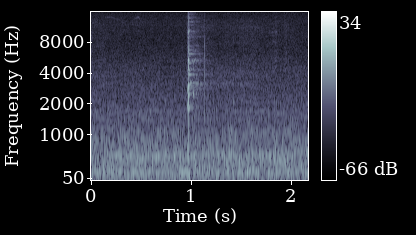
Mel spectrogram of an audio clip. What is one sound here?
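A wooden block knocks onto a workbench.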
